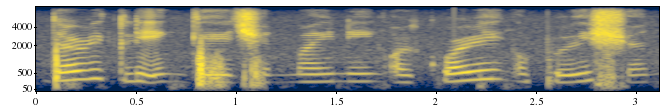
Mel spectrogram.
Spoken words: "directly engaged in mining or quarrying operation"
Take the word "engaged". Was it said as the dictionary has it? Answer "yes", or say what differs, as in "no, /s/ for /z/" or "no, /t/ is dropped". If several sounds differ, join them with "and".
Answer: no, /d/ is dropped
